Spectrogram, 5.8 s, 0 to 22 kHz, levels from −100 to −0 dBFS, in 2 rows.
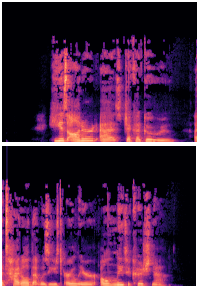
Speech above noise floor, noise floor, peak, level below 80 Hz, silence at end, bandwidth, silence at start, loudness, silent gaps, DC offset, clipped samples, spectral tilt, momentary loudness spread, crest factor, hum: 51 dB; -72 dBFS; 0 dBFS; -72 dBFS; 0.45 s; 16.5 kHz; 0.75 s; -20 LUFS; none; under 0.1%; under 0.1%; -3 dB/octave; 10 LU; 22 dB; none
